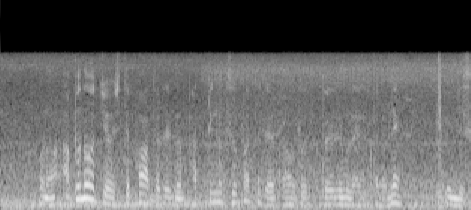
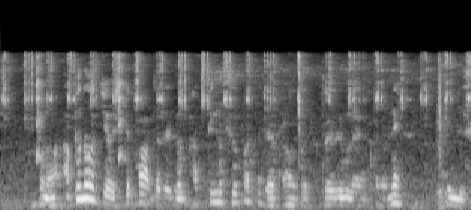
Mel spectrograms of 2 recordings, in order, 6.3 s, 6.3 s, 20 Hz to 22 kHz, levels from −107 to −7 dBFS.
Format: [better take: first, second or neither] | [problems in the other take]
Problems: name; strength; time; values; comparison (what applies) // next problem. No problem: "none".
first | noise reduction (classical method log-MMSE)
